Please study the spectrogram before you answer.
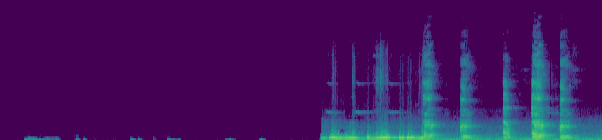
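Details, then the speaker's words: Child: quiet noisy breaths early (stridor), then a run of harsh, brassy barking coughs; stridor with barking cough, typical of croup. "So the initial part is stridor, but then you could see that barking cough in this child in the later part of the Yeah. video, and commonly what you see in proof."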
